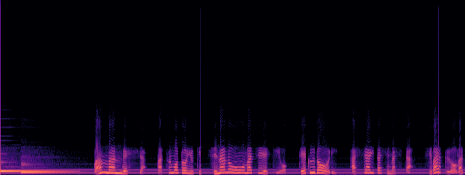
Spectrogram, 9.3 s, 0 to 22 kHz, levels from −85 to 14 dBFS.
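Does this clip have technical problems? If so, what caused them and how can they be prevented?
Yes. Brief chirps or blips interrupt the sound at 1.58 s, 4.00 to 4.02 s, 6.09 to 6.11 s and 8.76 s. This is damaged data in a compressed stream: corrupted bytes make the decoder misread those frames and lose sync until it finds the next valid frame header. Verify transfers with checksums and carry the stream over a reliable, error-checked connection.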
